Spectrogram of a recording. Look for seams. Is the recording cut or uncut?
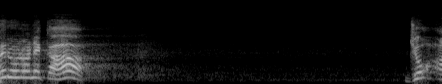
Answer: uncut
